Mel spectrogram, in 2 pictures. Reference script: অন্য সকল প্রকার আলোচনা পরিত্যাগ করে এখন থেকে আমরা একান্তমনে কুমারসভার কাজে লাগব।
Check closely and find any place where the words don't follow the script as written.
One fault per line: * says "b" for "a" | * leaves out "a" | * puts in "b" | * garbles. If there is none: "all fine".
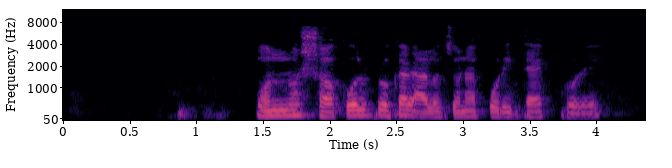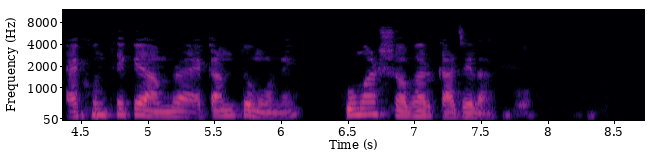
all fine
